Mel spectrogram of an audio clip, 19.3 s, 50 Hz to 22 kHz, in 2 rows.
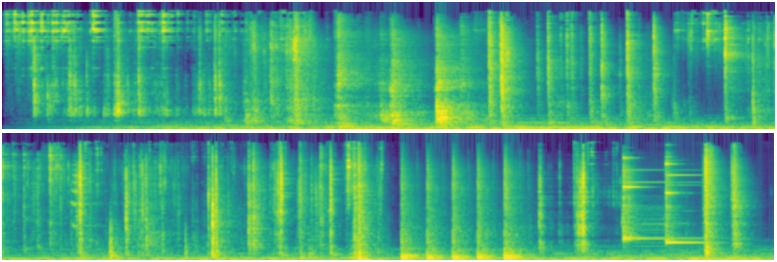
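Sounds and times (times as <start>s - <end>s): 
door sound effects: 0.0s - 19.3s.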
